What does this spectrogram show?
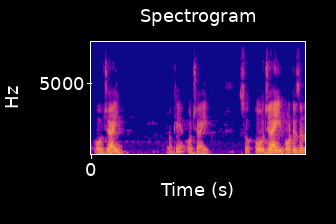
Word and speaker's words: ogive: is about oh joy some people they call it okay or something but it's not that it is it is pronounced as oh joy okay oh joy so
